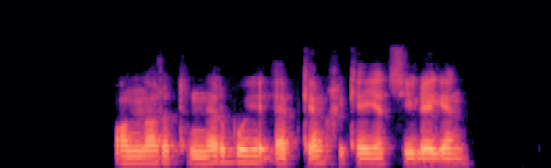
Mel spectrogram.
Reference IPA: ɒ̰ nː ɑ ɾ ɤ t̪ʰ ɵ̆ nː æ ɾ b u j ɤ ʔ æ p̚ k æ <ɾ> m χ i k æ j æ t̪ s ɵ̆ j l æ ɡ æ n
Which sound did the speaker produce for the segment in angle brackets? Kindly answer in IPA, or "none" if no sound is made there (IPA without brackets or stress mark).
none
